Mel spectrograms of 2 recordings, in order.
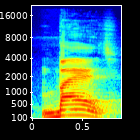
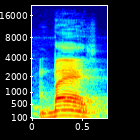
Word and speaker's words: badge: Now D letter, silent letter D before G. So here is badge. Here is badge. Don't say badge.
